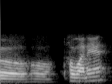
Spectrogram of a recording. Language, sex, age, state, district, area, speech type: Bodo, male, 18-30, Assam, Chirang, rural, conversation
